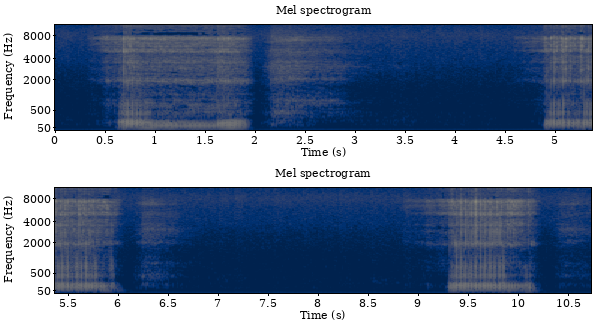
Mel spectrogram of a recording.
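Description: Loud, deep rattling snores on inhaling, each followed by a softer breath out; three breaths in eleven seconds, slow regular breathing.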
